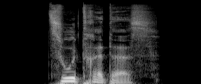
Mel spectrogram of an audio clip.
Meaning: genitive singular of Zutritt
- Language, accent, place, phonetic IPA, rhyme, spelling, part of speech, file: German, Germany, Berlin, [ˈt͡suːtʁɪtəs], -uːtʁɪtəs, Zutrittes, noun, De-Zutrittes.ogg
